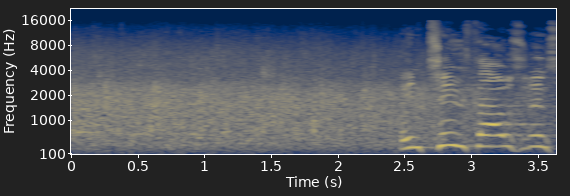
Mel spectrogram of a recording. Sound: applause

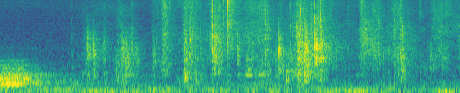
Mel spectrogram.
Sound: pages rustling

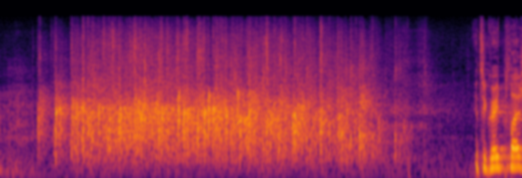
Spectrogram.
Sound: applause

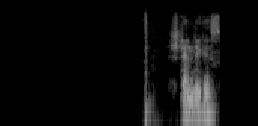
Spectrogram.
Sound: fast Pronunciation

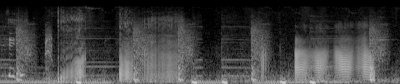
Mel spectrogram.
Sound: fart noise

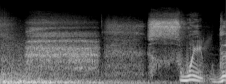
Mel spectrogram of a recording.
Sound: repairman growling

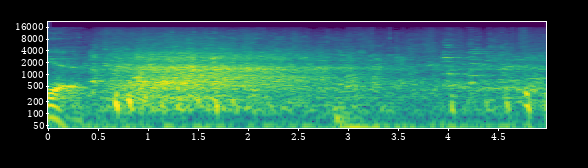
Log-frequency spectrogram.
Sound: audience laughing

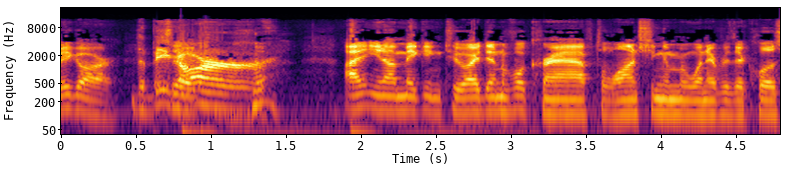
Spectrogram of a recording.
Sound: sounds like a pirate

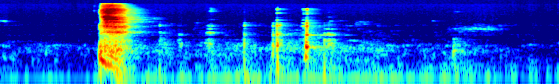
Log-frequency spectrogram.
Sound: laughs

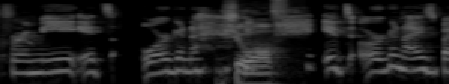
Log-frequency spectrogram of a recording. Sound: laughing

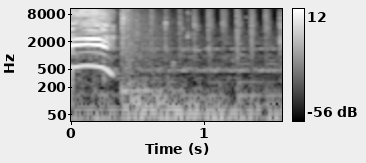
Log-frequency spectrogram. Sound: gasps

